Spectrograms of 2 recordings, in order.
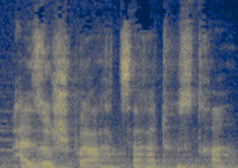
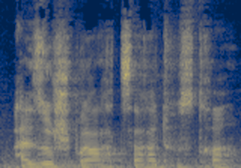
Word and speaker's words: Also sprach Zarathustra: Now I never know how to pronounce this song title, so let's get an assist from Wikipedia. Also sprach Zarathustra. Come again? Also sprach Zarathustra.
